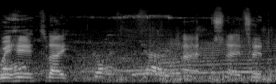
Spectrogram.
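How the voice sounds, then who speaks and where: A man's dry sound with no echo sits against loud background noise. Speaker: hobby vlogger. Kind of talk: casual vlog chat. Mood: cheerful, relaxed. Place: open country. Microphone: phone near.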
